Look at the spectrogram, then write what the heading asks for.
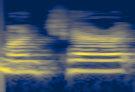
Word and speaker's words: Mancera: So, Mancera or Mancera? I don't know. So, I think Mancera is the correct pronunciation.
